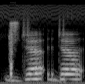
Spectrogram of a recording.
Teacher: Jim is pronounced on our middle of the tongue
